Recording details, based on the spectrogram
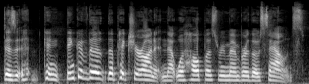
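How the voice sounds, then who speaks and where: A woman's voice: medium pitch, normal speed, smooth. A woman teaching a phonics lesson, patiently sounding out letters and words and encouraging her learners.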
